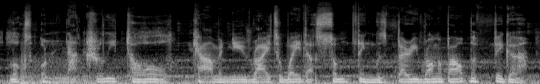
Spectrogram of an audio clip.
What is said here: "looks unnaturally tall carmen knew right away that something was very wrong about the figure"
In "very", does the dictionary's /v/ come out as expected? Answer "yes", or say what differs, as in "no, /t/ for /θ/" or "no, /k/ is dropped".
yes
